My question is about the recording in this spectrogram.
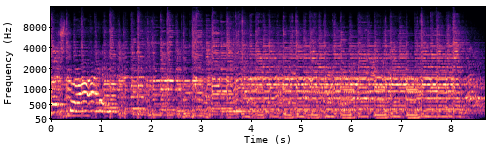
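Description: Live band music led by guitar, with a steady beat and no sung words.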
